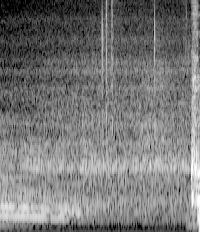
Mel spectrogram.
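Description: Quiet background acoustic guitar music: a held chord fading away over a low hiss. A man's voice begins right at the end.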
